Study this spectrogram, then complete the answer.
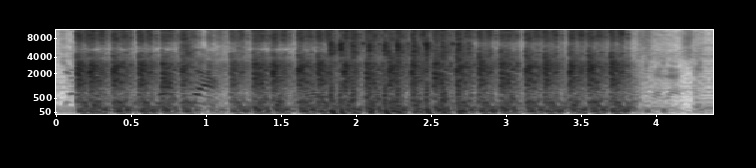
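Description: Rapid automatic gunfire in PUBG Mobile, a loud, close, sustained burst of shots in a steady rhythm lasting about four seconds before cutting off.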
